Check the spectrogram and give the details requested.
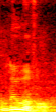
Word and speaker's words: Louisville: to say that oh if you live here you call it louisville so lu uh vol it's like l-o-u-u-h-v-u-l-l is how how it sounds louisville uh the thing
